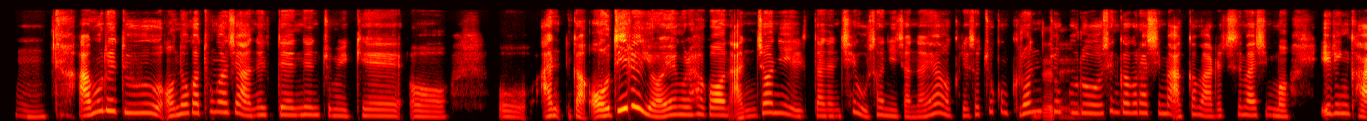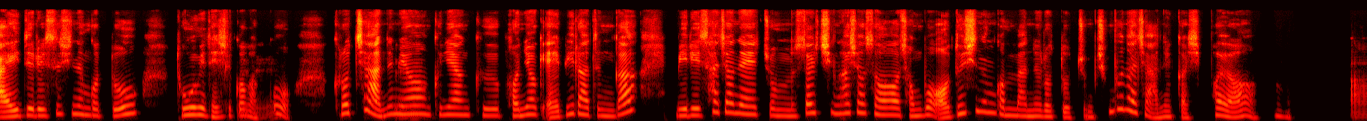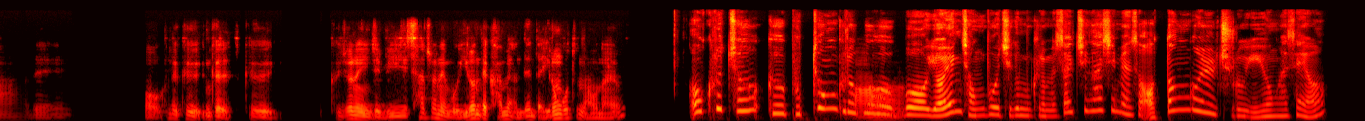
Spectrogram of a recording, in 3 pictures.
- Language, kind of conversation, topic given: Korean, advice, 여행 중 언어 장벽을 어떻게 극복해 더 잘 의사소통할 수 있을까요?
- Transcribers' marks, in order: other background noise; tapping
